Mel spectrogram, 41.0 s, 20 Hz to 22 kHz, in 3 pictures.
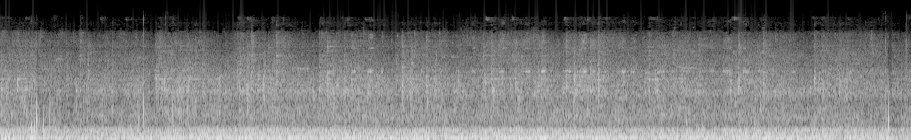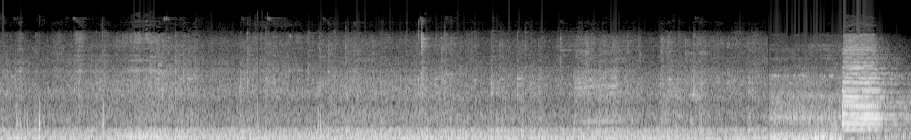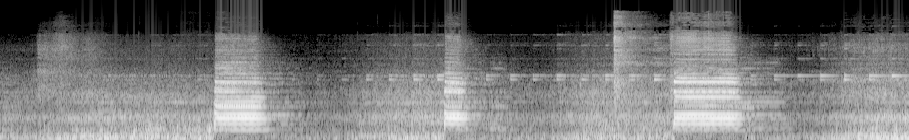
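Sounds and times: freight cars rumbling and clattering: 0.0s - 40.9s
locomotive horn blasts: 22.3s - 23.1s, 26.2s - 27.5s, 30.5s - 32.0s, 34.0s - 35.2s, 37.4s - 39.3s.

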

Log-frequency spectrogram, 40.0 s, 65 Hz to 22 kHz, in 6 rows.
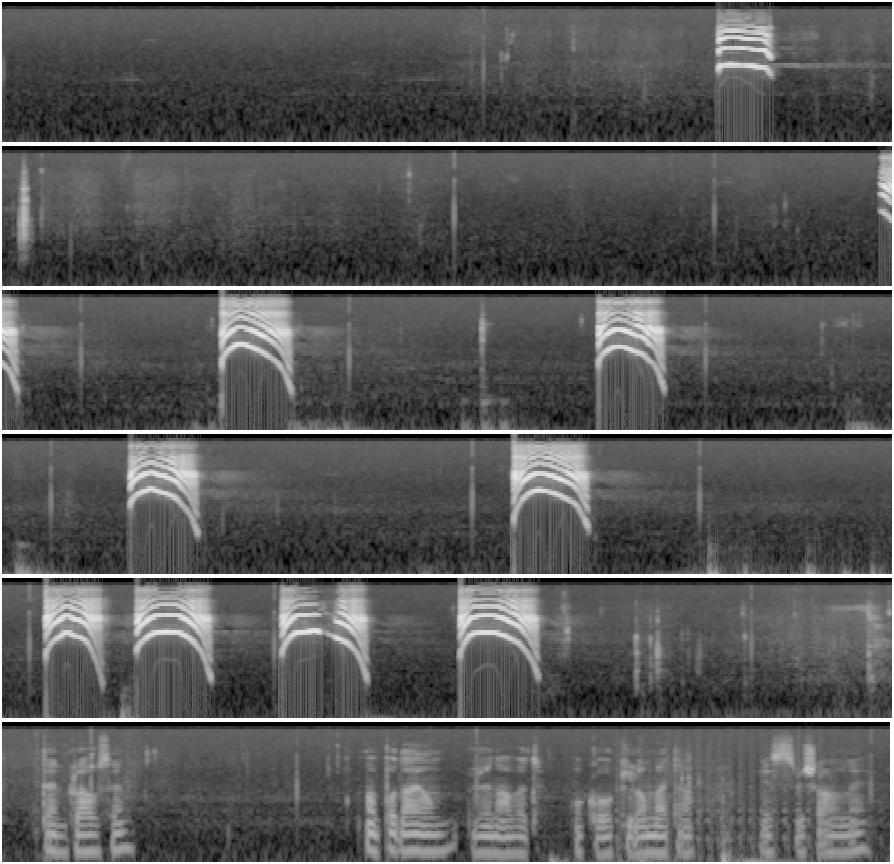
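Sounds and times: deer call squeaks: 5.4s - 6.9s, 13.2s - 13.8s, 15.0s - 15.8s, 17.8s - 18.7s, 21.0s - 21.8s, 23.8s - 24.6s, 27.0s - 31.0s.

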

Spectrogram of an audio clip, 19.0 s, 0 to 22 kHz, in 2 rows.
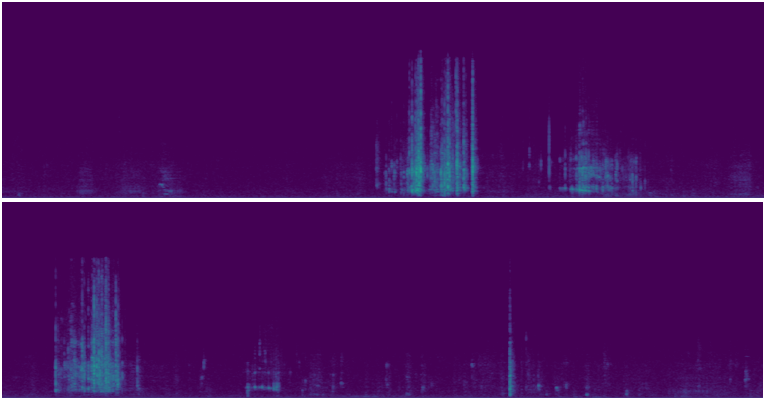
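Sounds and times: fried fish crunching when bitten: 6.9s - 8.0s.

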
